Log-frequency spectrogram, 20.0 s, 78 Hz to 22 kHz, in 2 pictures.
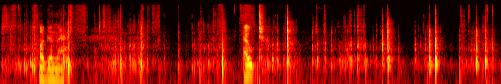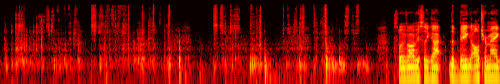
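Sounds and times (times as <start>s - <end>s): styrofoam scraping and rubbing: 0.0s - 3.3s, 3.9s - 5.3s, 10.2s - 13.5s, 14.3s - 17.4s.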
